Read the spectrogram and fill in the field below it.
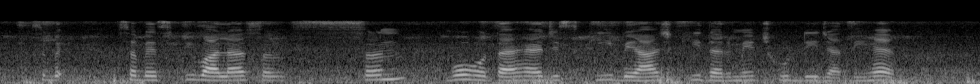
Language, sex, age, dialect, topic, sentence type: Hindi, female, 36-40, Hindustani Malvi Khadi Boli, banking, statement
